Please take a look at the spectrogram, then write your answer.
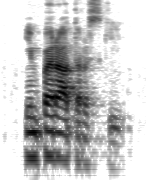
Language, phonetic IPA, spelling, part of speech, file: Ukrainian, [impeˈratɔrsʲkei̯], імператорський, adjective, LL-Q8798 (ukr)-імператорський.wav
- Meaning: imperial, emperor's (of or relating to the role of an emperor)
